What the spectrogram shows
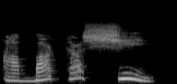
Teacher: Também aqui nós temos um exemplo de oxítona. Abacaxi, a sílaba mais forte, a sílaba tônica é o xi. Então, logo, abacaxi é uma palavrinha oxítona também.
